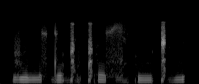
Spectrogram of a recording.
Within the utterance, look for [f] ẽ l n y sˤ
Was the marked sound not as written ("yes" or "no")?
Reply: yes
